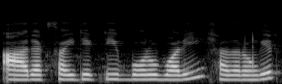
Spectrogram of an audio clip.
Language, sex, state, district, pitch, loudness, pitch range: Bengali, female, West Bengal, Alipurduar, 225 Hz, -17 LUFS, 220-235 Hz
